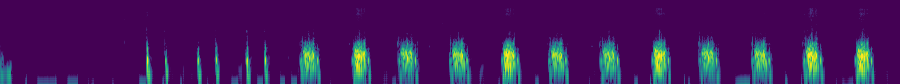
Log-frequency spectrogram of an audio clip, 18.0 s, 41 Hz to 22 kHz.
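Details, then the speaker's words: Severe aortic stenosis systolic murmur, ejection murmur at the third right intercostal space: regular heartbeat near 58 a minute with a harsh, swelling murmur filling each beat. "an example of systolic murmur is severe aortic stenosis"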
